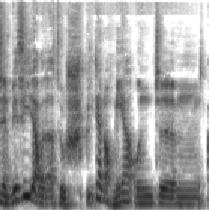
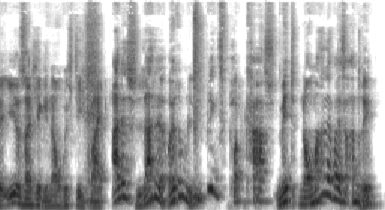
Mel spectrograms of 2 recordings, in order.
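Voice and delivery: normal talking voice

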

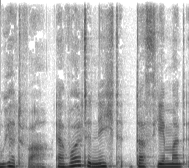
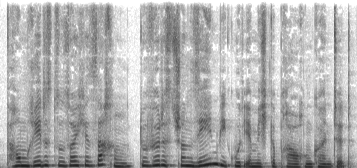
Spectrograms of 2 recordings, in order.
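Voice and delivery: usual speaking voice

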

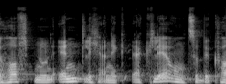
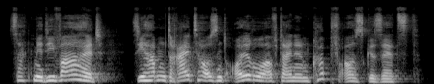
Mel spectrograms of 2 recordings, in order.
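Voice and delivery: higher, pressing tone; urgent plea; 9 semitones higher than usual. A narrator's reading. Niece pleading with the great-aunt, urgent and higher. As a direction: urge her to come clean.

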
